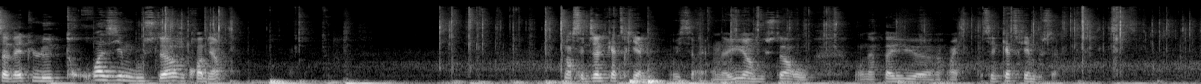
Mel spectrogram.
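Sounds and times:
foil pack crinkling: 0:01.0 - 0:03.2, 0:04.4 - 0:12.0.

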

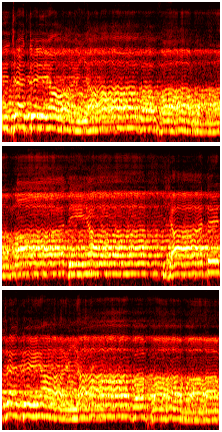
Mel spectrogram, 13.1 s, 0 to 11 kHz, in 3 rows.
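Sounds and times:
man singing devotional song: 0:00.0 - 0:13.0.

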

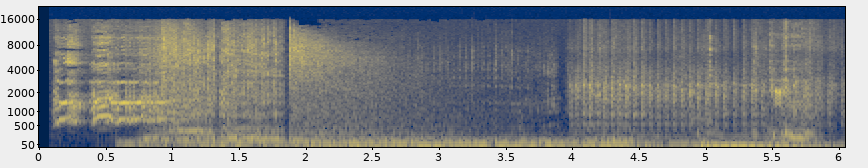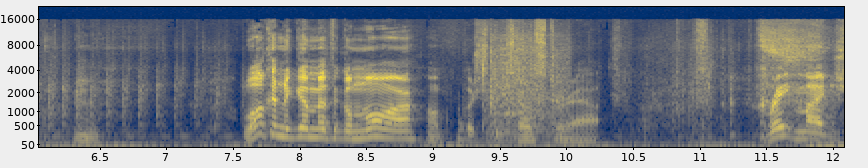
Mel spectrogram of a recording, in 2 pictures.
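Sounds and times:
deep low rumble: 0:01.2 - 0:07.5.

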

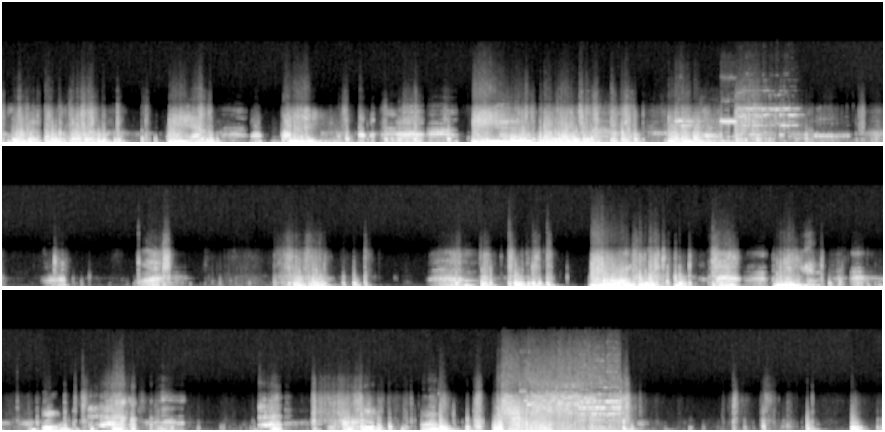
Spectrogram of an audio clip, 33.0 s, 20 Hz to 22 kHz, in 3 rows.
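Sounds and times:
punches and heavy thuds: 0:00.0 - 0:02.8, 0:05.9 - 0:09.0.

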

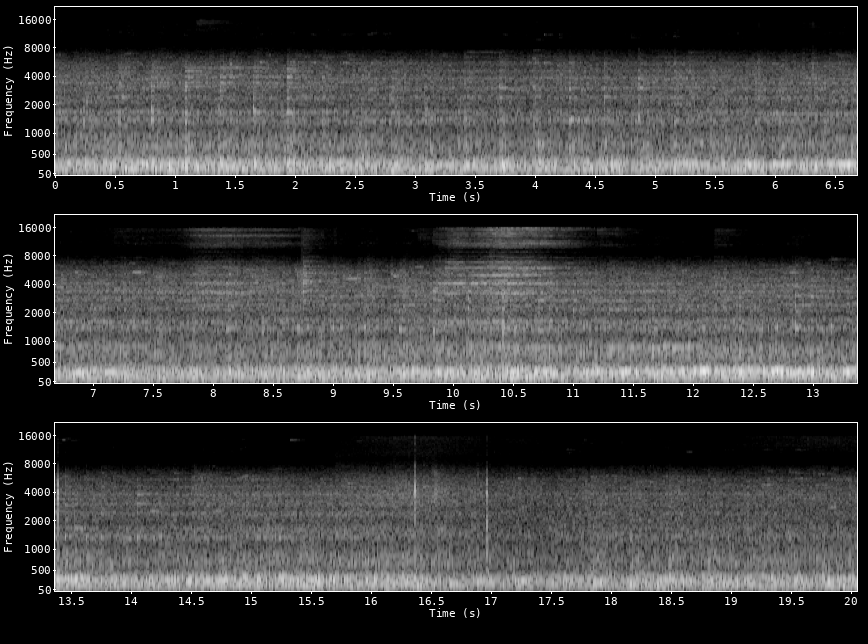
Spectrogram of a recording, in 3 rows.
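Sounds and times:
train wheels rumbling on rails: 0:00.0 - 0:20.0
high wheel squeal: 0:06.1 - 0:13.2.

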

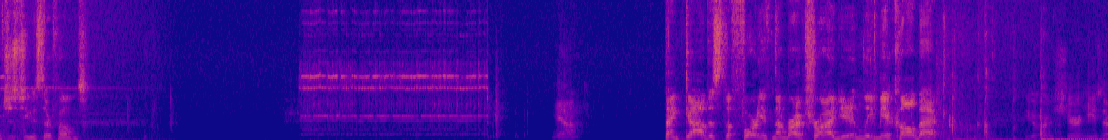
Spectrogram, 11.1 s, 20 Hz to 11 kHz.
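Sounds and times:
desk telephone ringing: 0:02.9 - 0:05.0.

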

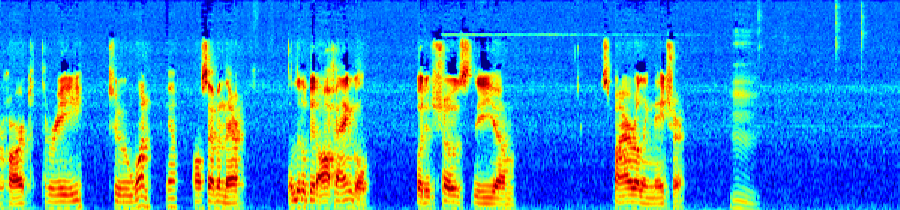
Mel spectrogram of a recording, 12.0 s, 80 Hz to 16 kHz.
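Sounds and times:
steady low hum: 0:00.0 - 0:12.0
person murmuring hmm: 0:09.8 - 0:10.2
faint clicks: 0:11.0 - 0:11.7.

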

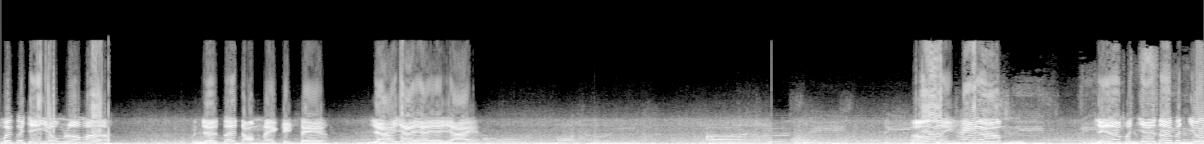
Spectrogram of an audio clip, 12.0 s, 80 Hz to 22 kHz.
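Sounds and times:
motorcycle engine: 0:00.0 - 0:12.0.

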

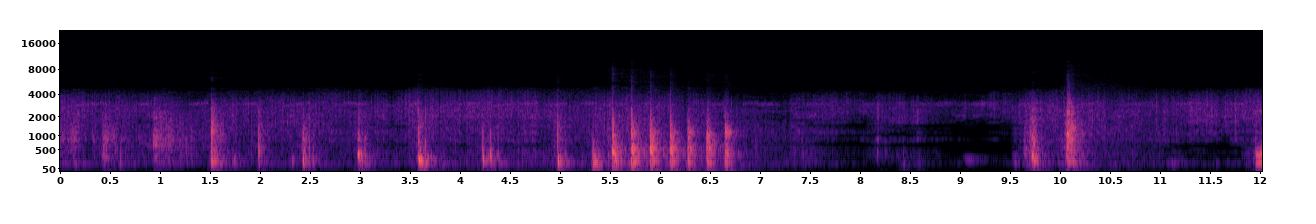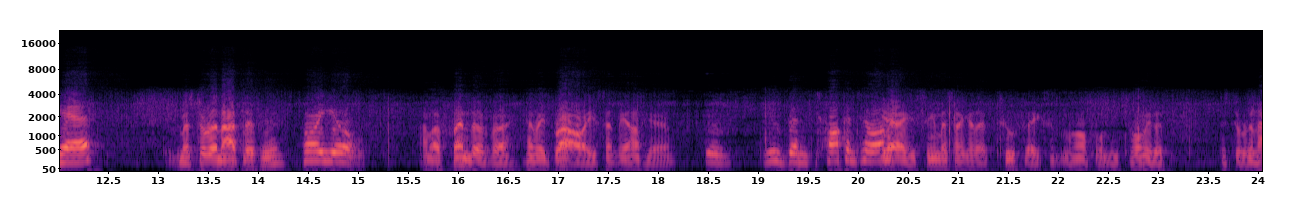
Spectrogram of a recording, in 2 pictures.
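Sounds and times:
footsteps walking: 0:00.0 - 0:05.8.

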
